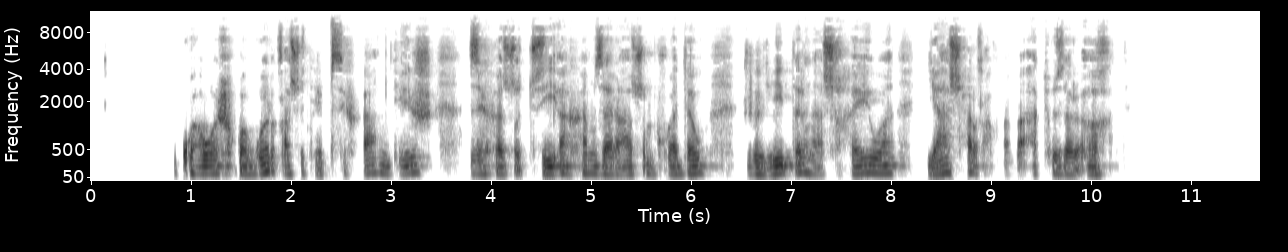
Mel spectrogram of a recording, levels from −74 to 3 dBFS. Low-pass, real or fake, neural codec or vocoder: 10.8 kHz; real; none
